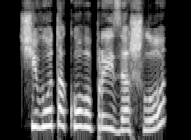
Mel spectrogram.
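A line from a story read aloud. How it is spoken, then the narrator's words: Exclamation. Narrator (Russian): воскликнула девушка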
